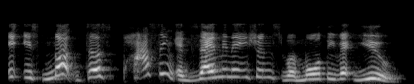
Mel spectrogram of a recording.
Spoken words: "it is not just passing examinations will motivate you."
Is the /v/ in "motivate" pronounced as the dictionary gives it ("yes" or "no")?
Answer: yes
